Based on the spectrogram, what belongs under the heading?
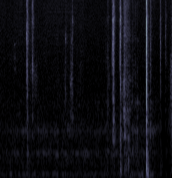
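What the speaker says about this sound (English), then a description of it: "Officer Kapayou is typing in his information, his contact information, and email address." Sparse, uneven clicks of someone typing on a computer keyboard, quiet and close, with scattered single keystrokes and a small cluster of louder taps near the end, no talking.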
